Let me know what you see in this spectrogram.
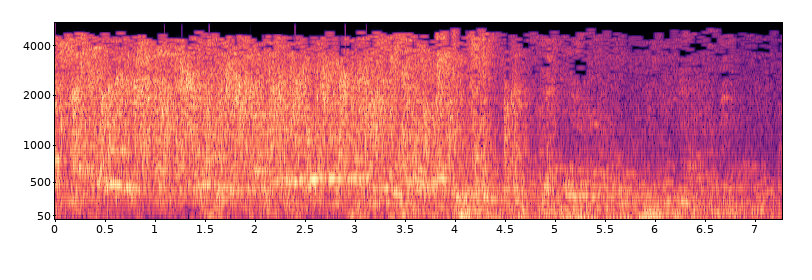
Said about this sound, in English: Round of applause.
